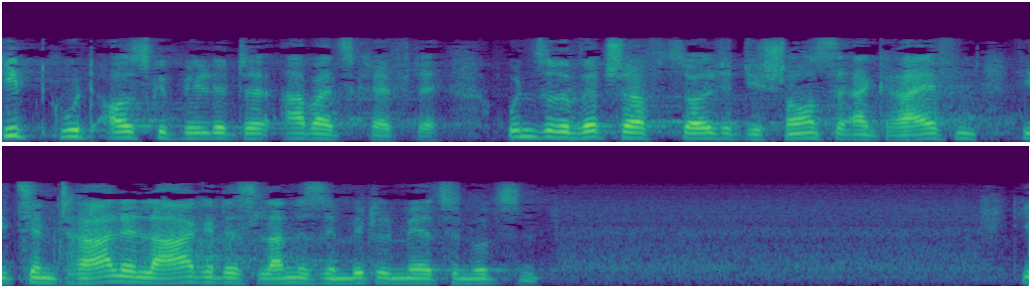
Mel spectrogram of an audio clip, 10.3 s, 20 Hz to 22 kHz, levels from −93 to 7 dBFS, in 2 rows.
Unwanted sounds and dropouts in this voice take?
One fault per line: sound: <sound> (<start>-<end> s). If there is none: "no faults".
no faults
